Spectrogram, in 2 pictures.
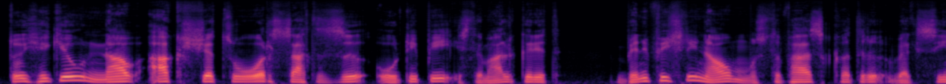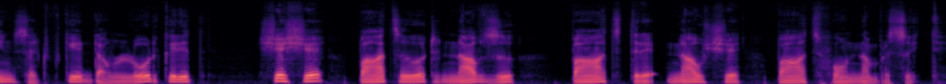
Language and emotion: Kashmiri, neutral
